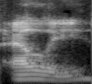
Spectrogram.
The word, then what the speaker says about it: Ellie: And I think Amir told me his name is actually pronounced, or their name is pronounced Ellie.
